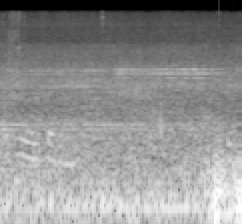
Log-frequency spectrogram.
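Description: Faint distant voices over a steady low rumble.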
